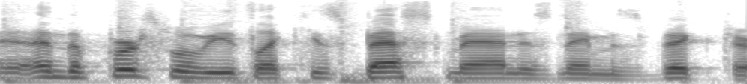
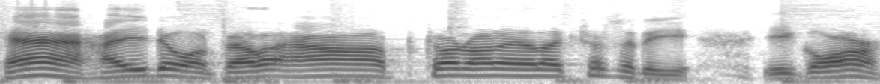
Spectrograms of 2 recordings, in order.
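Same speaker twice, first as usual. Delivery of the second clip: rapid, pitched-up 1920s businessman patter; 5 semitones higher than usual. Pitching a Frankenstein movie where everyone talks 1920s-style: fast-talking 1920s businessman. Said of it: "fast talking businessman like".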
